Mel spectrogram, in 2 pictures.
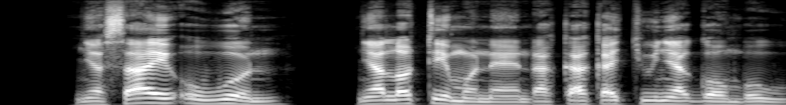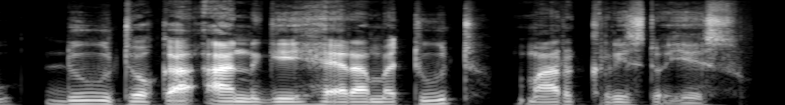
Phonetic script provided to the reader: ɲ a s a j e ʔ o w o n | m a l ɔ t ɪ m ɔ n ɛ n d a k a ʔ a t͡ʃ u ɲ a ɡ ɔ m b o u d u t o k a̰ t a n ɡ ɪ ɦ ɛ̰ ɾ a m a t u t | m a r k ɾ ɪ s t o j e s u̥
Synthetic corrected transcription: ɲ a s a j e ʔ o w o n | ɲ a l ɔ t ɪ m ɔ n ɛ n d a k a k a t͡ʃ u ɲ a ɡ ɔ m b o u d u t o k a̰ ʔ a n ɡ ɪ ɦ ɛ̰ ɾ a m a t u t | m a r k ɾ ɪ s t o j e s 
